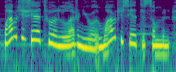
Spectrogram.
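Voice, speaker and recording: Woman VTuber, very high voice, slow-paced casual chat, giggly and offhand, quiet music underneath. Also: very animated, creaky. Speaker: VTuber streamer. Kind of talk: casual stream chat and recap.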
